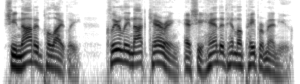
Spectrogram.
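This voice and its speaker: Male narrator, low and expressive, steady storytelling, dry close-miked sound. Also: moderate pace, no room sound. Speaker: audiobook narrator. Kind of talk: scripted narration.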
